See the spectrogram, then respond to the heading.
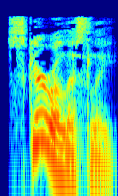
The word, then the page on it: scurrilously: British English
